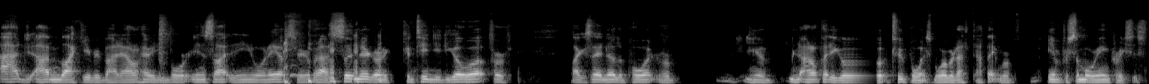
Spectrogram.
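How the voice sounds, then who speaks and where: Talking at a very fast pace, a man with a South Carolina accent keeps a fairly low pitch and a monotone, flat intonation. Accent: South Carolina Southern. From US South, South Carolina. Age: 60s. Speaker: bank president. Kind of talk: interview.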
